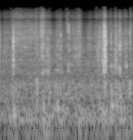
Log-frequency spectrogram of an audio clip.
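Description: Handling noise: a black leather liner mat being rubbed and slid around in a curved plastic storage tray, with a few light taps, once just after the start and again near the end.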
